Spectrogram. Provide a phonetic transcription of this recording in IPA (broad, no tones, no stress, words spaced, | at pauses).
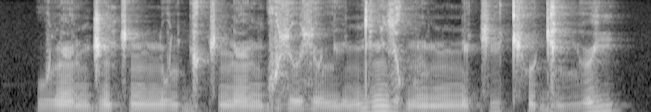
ulɛ̃ nd͡ʒɛ̃cnːulɟycnɛ̃ ŋɡuzøzøli ndĩ zeɡʷɛ̃ʎnːeci cʰɵɟilʎøj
